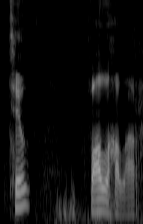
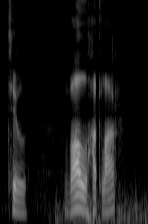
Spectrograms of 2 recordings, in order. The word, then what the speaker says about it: til Valhallar: to Valhalla to Valhalla now that is reconstructed medieval pronunciation if you want to say it with modern Icelandic pronunciation it still Valhalla to Valhalla with the significant change being that double-l goes from sounding like well a double L to TL now the runes that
